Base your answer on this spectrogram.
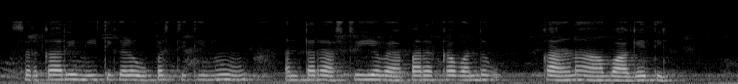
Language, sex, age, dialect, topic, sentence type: Kannada, female, 36-40, Dharwad Kannada, banking, statement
